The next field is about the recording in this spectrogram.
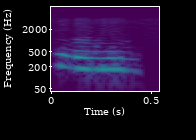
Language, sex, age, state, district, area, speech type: Tamil, female, 18-30, Tamil Nadu, Kallakurichi, rural, conversation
